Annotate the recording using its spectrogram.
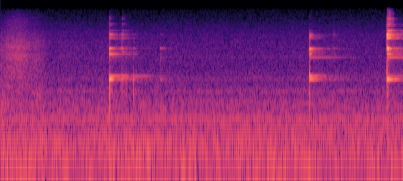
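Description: A paintbrush clinking lightly against the rim of a pot three times, short ringing taps about a second in, near three seconds and just before the end, over a faint steady hum.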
